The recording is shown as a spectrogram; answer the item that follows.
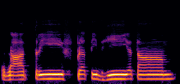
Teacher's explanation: विसर्ग का यहाँ पर उपध्मानीय हो रहा है उच्चारण में। तो रात्रि प्रतिधीयताम ऐसा उच्चारण आएगा।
